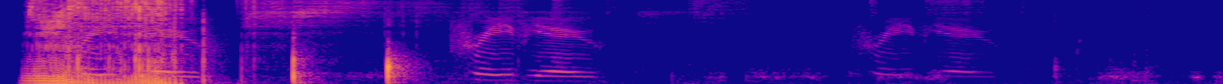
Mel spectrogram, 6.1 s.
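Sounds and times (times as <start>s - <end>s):
squeezy honey bottle squeezed: 0.1s - 1.9s.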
